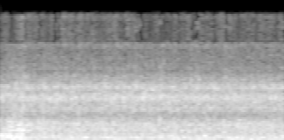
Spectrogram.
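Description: Steady flowing stream water, a continuous even rush of trickling and babbling with no pauses, moderately close and alone without voices.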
